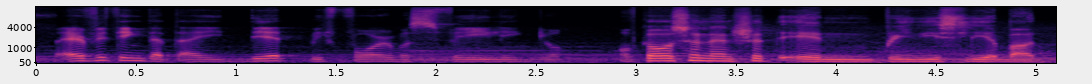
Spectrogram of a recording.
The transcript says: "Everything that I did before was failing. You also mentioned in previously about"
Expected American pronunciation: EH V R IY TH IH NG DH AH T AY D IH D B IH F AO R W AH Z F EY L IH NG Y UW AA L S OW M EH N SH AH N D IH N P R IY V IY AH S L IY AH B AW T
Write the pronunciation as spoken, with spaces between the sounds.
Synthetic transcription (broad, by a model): EH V R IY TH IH NG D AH T AY D IH D B IH F AO R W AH S F EY L IH NG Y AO AA L S OW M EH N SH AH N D IH N P R IY V IY AH S L IY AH B AW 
